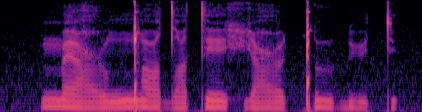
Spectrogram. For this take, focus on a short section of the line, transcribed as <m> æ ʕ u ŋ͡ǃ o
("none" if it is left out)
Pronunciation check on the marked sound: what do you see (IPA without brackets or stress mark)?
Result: m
